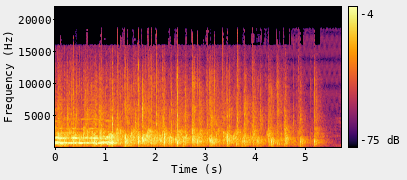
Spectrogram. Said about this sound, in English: Give her an expression of appreciation. I don't care if you clap, say amen, whatever.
